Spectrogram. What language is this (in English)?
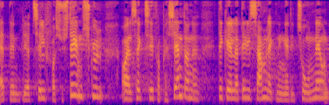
Danish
